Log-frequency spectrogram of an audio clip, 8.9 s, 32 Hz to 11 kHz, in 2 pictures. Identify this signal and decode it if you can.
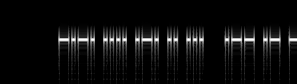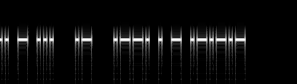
Morse code, heard as a keyed tone, about 25 wpm, 700 Hz. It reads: CHRIS WANTS A PET.
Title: Additional Easy Phrases 25wpm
